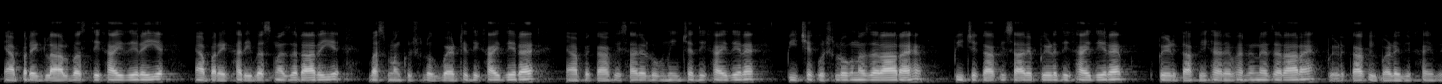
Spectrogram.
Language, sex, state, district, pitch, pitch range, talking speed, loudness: Hindi, male, Maharashtra, Sindhudurg, 105 Hz, 100-110 Hz, 265 wpm, -24 LUFS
